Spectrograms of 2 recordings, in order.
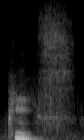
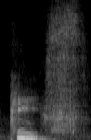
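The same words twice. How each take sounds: The two takes are said the same way.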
